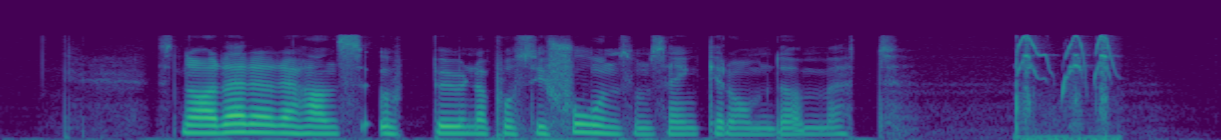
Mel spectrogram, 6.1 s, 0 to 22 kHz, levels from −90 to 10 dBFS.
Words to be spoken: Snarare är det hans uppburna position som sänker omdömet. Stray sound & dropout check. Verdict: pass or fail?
fail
